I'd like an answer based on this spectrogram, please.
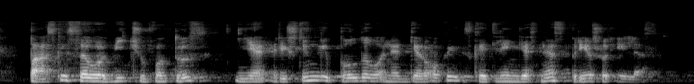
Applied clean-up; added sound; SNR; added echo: none; none; none; reverberation time 0.6 s.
